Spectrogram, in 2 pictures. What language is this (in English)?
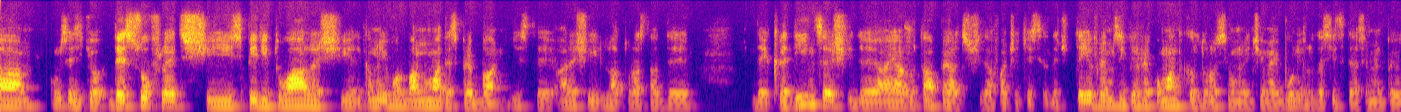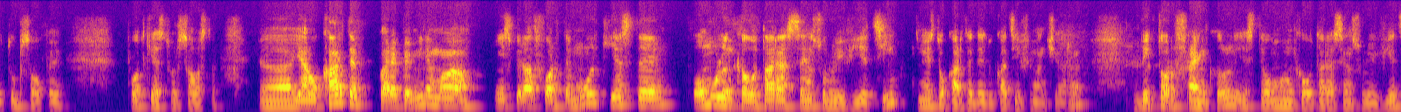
Romanian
